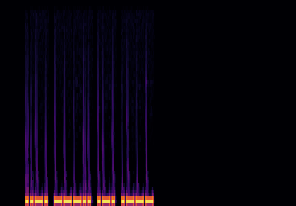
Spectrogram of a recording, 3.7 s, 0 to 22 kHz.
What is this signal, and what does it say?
Morse code, heard as a keyed tone, about 40 wpm, 700 Hz. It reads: F8RJ
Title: DXCC-100 Call Signs - 4 Characters - 40wpm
